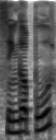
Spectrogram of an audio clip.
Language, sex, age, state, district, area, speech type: Sanskrit, female, 18-30, Karnataka, Gadag, urban, spontaneous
